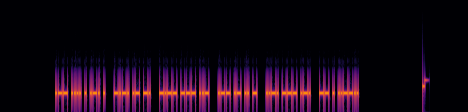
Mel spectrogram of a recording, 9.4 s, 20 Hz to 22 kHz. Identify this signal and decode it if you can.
Morse code, heard as a keyed tone, about 44 wpm, 700 Hz. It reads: WHERE CAN YOU WAIT FOR ME?
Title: Sentences from Top 500 Words 45wpm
